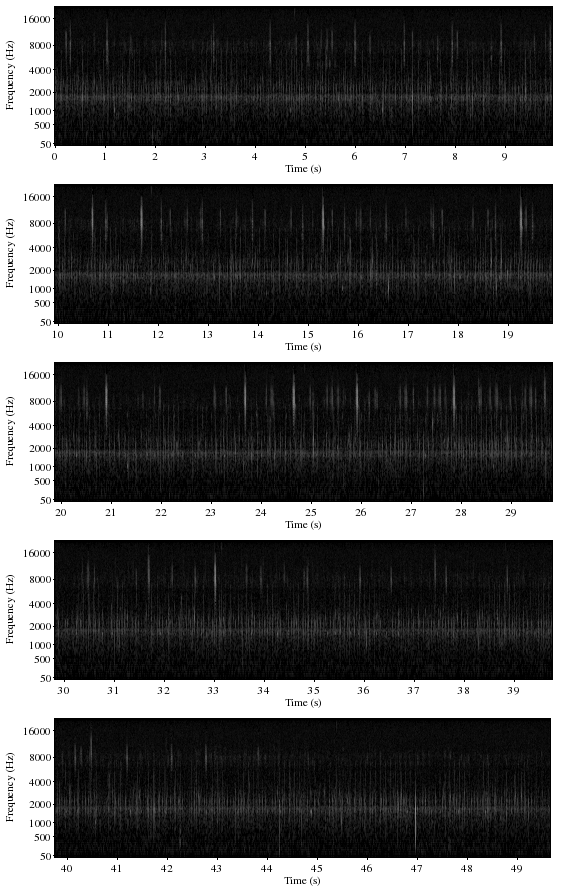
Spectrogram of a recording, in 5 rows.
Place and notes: Elgar Rd S, Reading, UK - lagoa dos Mansos
hidrophone recording at Lagoa dos Mansos
June 2018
